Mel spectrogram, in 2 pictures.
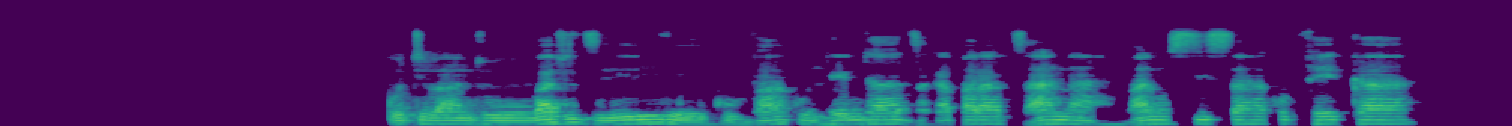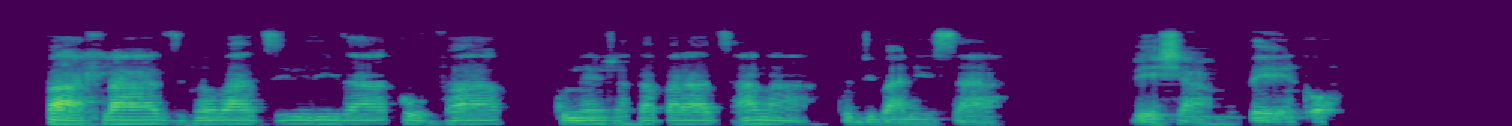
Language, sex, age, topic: Ndau, female, 25-35, health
